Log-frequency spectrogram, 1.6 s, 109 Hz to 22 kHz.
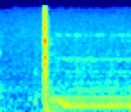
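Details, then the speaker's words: Nissan S13 with a newly fitted fuel pump, ignition on: a click, then a steady, even low electric hum as the pump primes cleanly, no leaks; normal fuel pump priming. "En plus t'entends la pompe qui s'allume et tout comme les bagnoles."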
